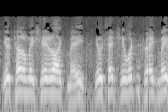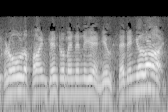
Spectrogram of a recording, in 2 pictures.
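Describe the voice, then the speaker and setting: A tormented simple-minded servant. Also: male voice, sits high, normal speed, a bit bright. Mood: anguished, confused. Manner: pleading, confused, rising to bitter outbursts. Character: simple-minded, tormented male servant after an old injury. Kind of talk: 1940s radio acting. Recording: dull old radio broadcast recording with faint hiss.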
